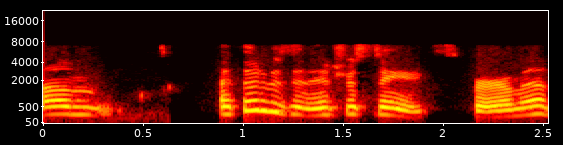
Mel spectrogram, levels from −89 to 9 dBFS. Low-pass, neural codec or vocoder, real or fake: 7.2 kHz; none; real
